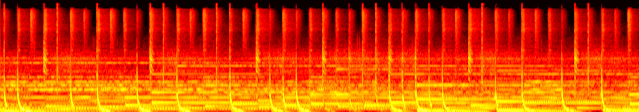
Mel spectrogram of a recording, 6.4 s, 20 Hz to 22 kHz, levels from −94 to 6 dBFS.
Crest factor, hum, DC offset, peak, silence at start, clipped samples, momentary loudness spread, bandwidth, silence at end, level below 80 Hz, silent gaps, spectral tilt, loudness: 14 dB; none; under 0.1%; -2 dBFS; 0 s; under 0.1%; 3 LU; 19 kHz; 0 s; -24 dBFS; none; -6 dB/octave; -18 LUFS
